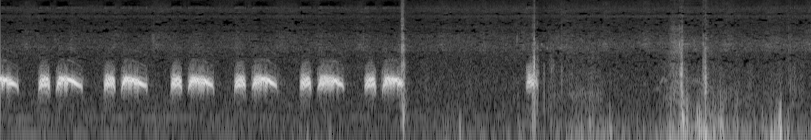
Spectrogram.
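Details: Female spotted dove calling to stir up males, used as a trapping lure: a steady run of low, mellow coos, roughly one each second for six seconds, then sharp clicks and rustling handling noise.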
